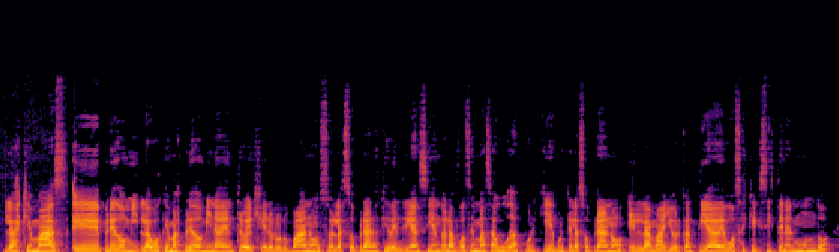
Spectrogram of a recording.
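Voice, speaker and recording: A woman's voice: on the high side, fairly even intonation, moderate pace, hardly any pauses. A young woman hosts a live stream, explaining her points chattily and answering the chat, with frequent fillers and restarts.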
